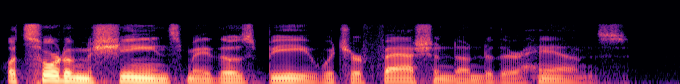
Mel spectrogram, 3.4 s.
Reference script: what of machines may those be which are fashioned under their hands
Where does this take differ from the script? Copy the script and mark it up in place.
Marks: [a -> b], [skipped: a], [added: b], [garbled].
what [added: sort] of machines may those be which are fashioned under their hands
